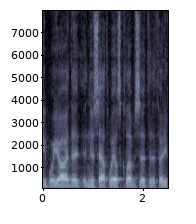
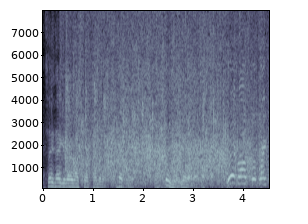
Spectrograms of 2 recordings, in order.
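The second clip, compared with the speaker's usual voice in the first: loud excited sign-off to a break; big showman announcing the break; announcer; 3 semitones higher, 5 dB louder than usual. Acted. Host shouting into break.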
